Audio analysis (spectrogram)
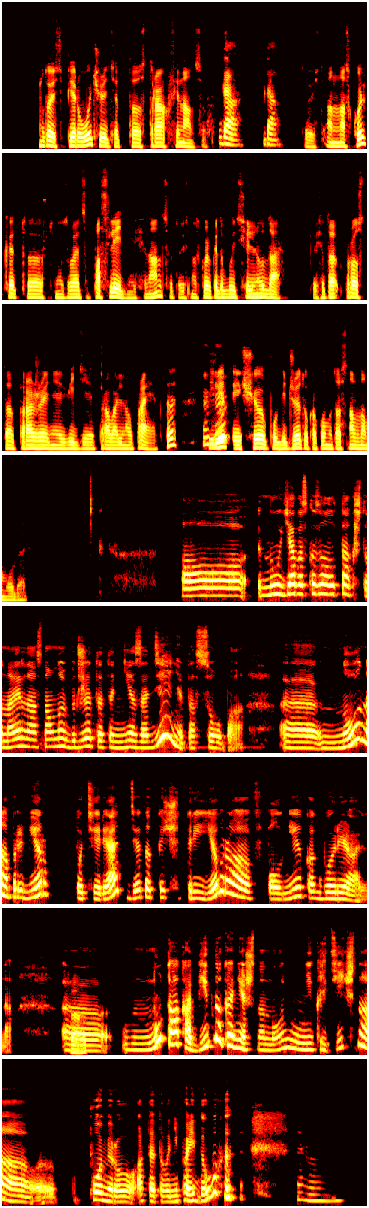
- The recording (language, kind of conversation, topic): Russian, advice, Как справиться с постоянным страхом провала при запуске своего первого продукта?
- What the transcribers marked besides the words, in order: tapping; chuckle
